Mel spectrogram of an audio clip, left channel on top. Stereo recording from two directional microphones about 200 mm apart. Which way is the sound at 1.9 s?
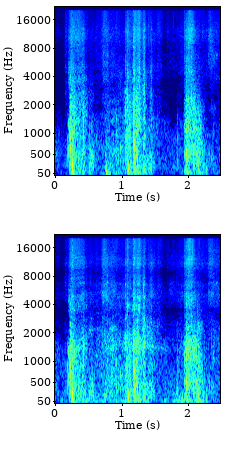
45° right (ahead or behind).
